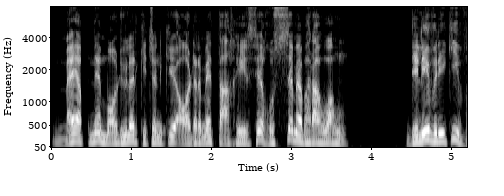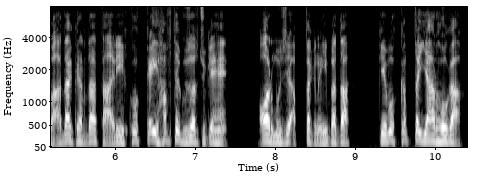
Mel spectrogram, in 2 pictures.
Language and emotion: Urdu, angry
